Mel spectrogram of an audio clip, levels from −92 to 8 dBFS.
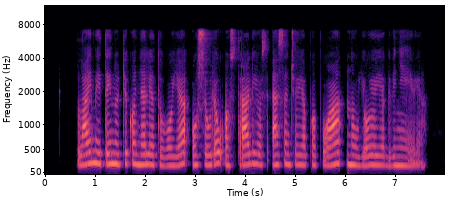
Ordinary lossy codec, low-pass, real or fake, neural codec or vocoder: AAC, 48 kbps; 7.2 kHz; real; none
